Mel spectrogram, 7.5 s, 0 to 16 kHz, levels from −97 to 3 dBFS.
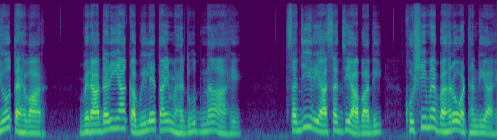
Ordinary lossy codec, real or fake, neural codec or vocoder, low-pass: none; fake; codec, 44.1 kHz, 7.8 kbps, Pupu-Codec; 14.4 kHz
